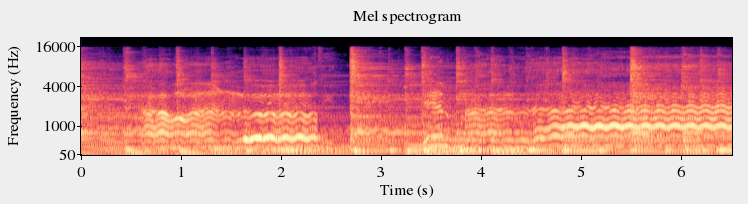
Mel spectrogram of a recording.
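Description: A woman sings two long held notes with a wide vibrato, without clear words, over a strummed Emerald X7 carbon-fibre acoustic guitar. There are guitar strokes at the start and again between the two notes.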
